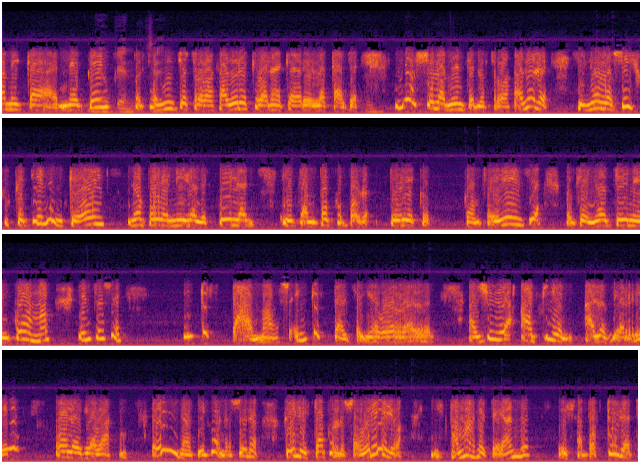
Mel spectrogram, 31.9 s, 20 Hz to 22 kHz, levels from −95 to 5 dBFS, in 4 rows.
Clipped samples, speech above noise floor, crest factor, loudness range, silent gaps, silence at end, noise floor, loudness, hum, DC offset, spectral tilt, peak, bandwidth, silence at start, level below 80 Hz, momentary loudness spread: under 0.1%; 30 dB; 14 dB; 2 LU; none; 0.1 s; -47 dBFS; -18 LUFS; none; 5%; -7 dB/octave; -2 dBFS; 6.2 kHz; 0 s; -58 dBFS; 7 LU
